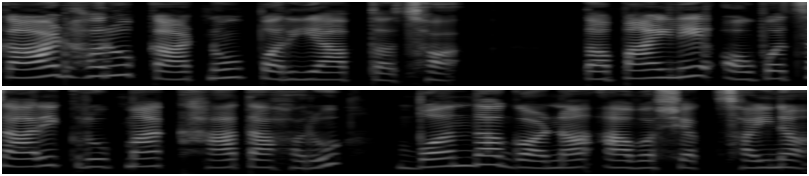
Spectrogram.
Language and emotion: Nepali, neutral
